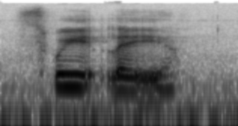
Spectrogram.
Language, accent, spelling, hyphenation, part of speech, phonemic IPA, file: English, US, sweetly, sweet‧ly, adverb, /ˈswiːtli/, En-us-sweetly.ogg
- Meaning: 1. With a sweet taste or aroma 2. In a sweet or pleasant manner 3. Nicely; finely; excellently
